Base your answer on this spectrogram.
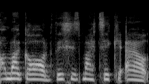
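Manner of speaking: mock bursting with excitement and hope. Recalling first hearing about network marketing, speaker reenacting past excitement. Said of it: "I was so fucking excited".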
